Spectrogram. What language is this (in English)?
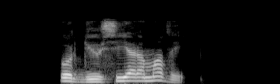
Kabyle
